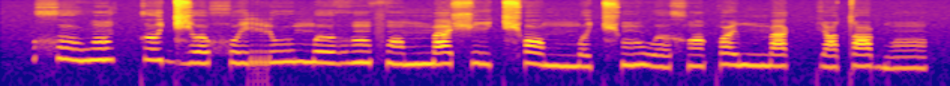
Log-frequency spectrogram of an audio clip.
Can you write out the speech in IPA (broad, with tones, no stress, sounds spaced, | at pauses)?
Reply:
x o˦˨ w ɔ̃˦ kː ɤ˦ d͡ʑ ɤ˨ χʷ i˨ r u˨˦ m ɤ˦˨ ɦ õ˦ f ɔ̃˧ mː a˦ ʃ i˧ t͡ɕʰ ɔ˦˨ mː ɤ˨ t͡ɕʰ ũ˨˦ w ɤ˨ x ɔ̃˧ qʷ i˦ mː a˦ kː i˨ tˤ e˦ b õ˧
